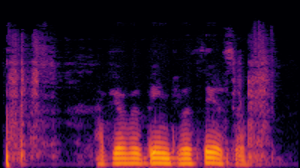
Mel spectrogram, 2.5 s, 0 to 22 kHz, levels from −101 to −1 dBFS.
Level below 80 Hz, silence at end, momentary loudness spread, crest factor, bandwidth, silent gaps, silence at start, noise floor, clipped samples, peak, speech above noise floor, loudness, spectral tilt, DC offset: -58 dBFS; 0.25 s; 18 LU; 16 dB; 10 kHz; none; 0.05 s; -55 dBFS; under 0.1%; -12 dBFS; 29 dB; -28 LUFS; -8.5 dB/octave; under 0.1%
